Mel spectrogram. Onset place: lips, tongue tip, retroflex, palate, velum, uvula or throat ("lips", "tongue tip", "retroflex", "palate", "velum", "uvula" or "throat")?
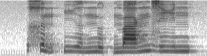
velum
